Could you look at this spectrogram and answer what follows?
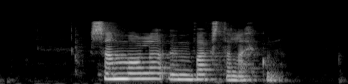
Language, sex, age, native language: Icelandic, female, 50-59, Icelandic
